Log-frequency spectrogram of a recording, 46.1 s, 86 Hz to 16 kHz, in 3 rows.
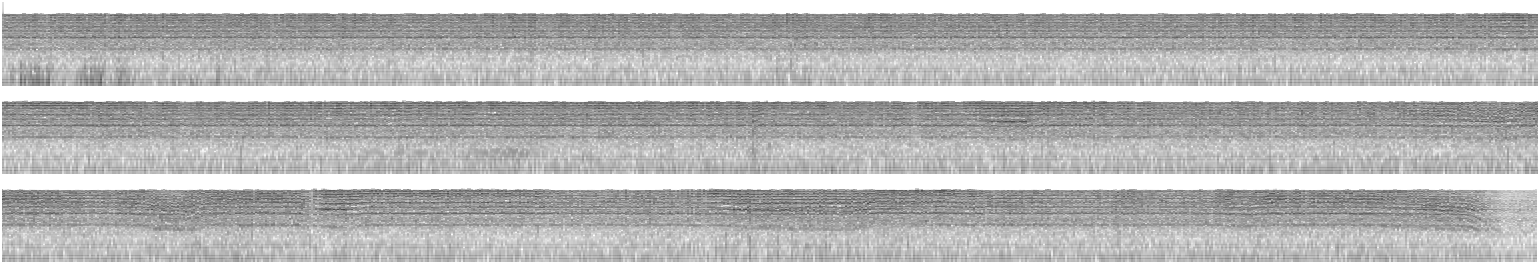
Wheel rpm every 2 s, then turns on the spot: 230, 230, 240, 230, 230, 230, 230, 230, 230, 230, 230, 230, 220, 230, 230, 230, 220, 230, 230, 210, 230, 230, 170.
none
